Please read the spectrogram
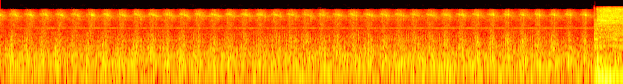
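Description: A motor running steadily, with a fast, even pulse of about ten beats a second and a faint steady whine. It starts and stops abruptly between stretches of music.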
